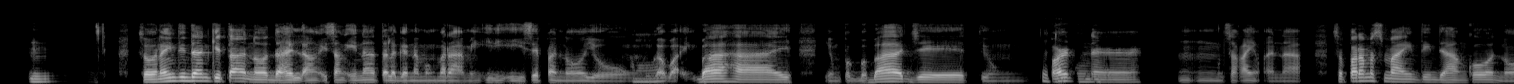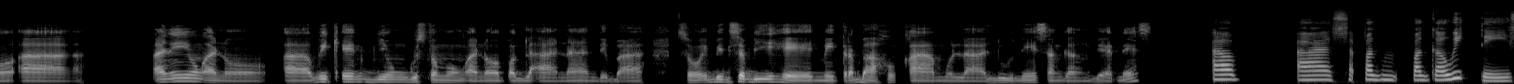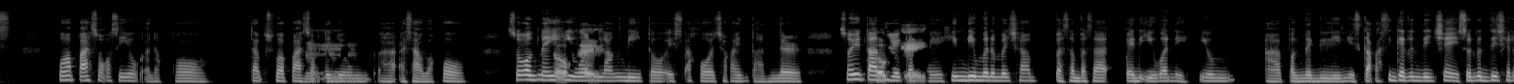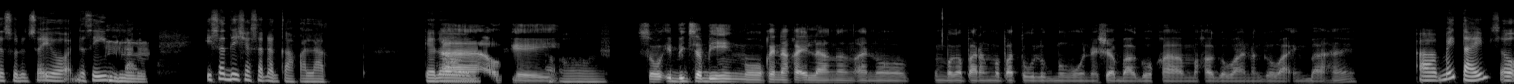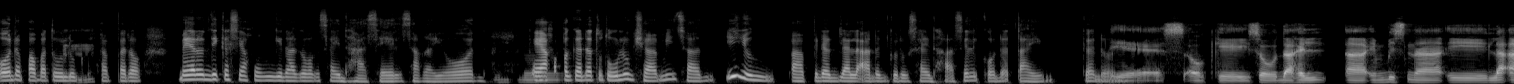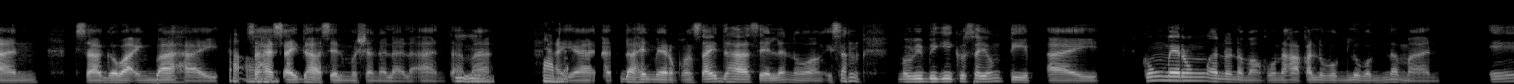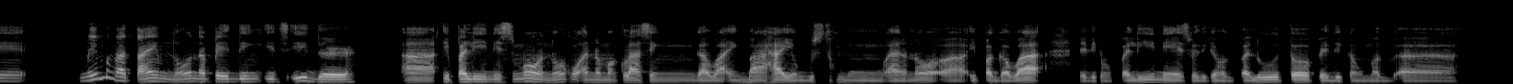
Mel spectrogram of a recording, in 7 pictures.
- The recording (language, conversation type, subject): Filipino, advice, Paano ko mababalanse ang pahinga at mga gawaing-bahay tuwing katapusan ng linggo?
- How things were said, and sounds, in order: other background noise; tapping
